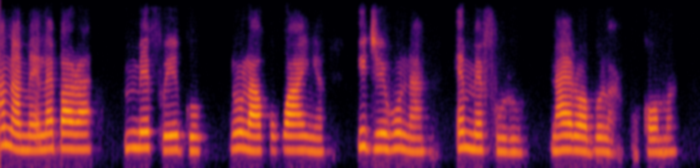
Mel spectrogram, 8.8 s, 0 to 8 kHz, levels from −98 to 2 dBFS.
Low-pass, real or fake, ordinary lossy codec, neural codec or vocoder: 7.2 kHz; fake; Opus, 16 kbps; codec, 16 kHz, 1 kbps, X-Codec, WavLM features, trained on Multilingual LibriSpeech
